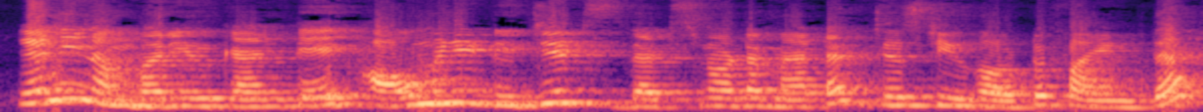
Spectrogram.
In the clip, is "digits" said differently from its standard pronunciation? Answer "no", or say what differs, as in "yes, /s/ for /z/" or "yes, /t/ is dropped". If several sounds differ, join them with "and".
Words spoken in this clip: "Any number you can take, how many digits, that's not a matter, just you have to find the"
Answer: no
